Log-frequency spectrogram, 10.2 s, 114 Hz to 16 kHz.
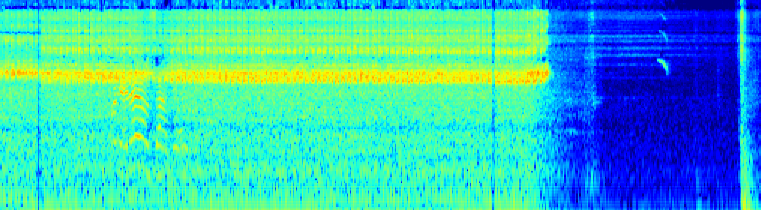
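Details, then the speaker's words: Chevy G30 RV engine running after alternator swap, battery disconnected: steady high squealing whine over the engine until shutdown; belt likely on wrong alternator pulley. "good holy that thing is hot wonder if maybe I got the belt on the wrong part oh yeah that's what it was it needs to go back yeah I got my belt on the wrong pulley I think"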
